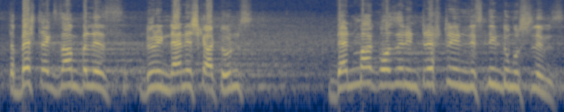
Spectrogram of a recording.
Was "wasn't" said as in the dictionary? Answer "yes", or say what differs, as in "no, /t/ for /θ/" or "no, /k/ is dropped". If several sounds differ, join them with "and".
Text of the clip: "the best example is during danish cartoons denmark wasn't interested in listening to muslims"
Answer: no, /t/ is dropped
